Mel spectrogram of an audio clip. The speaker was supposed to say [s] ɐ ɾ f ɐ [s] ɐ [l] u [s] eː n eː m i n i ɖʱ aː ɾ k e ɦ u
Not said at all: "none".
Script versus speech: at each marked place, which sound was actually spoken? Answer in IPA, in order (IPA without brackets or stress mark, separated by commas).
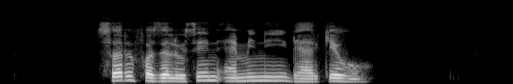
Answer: s, z, l, s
